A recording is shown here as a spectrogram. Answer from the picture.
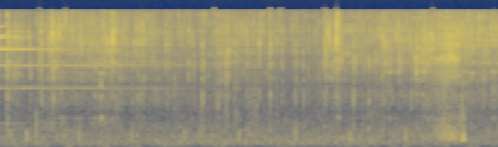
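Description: Chicken pieces frying in butter in a small aluminium pan on a gas camping stove: a steady sizzle with scattered small clicks of a fork turning the meat against the pan.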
